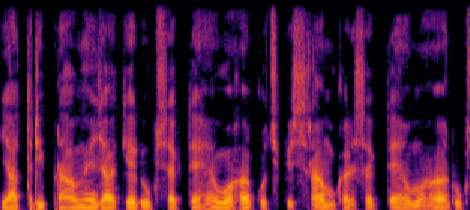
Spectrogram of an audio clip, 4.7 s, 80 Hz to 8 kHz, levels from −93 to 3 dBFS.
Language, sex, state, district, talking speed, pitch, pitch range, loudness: Hindi, male, Bihar, Begusarai, 180 wpm, 100 Hz, 100-105 Hz, -20 LUFS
